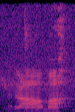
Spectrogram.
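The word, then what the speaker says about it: रामः: So, the correct pronunciation is Rama. Rama. It's kind of like Rama but not explicit. It's basically a subtle pronunciation of So it is Rama.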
